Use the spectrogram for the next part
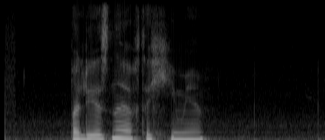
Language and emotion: Russian, neutral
